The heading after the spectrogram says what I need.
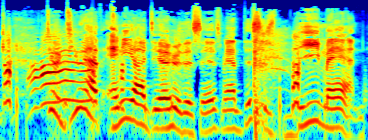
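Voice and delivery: high, loud, astonished outburst; retold incredulous shout; acted disbelief. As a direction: exclaim it as if they've snubbed a legend. Retells his own astonished reaction.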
